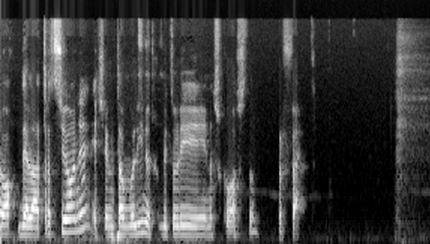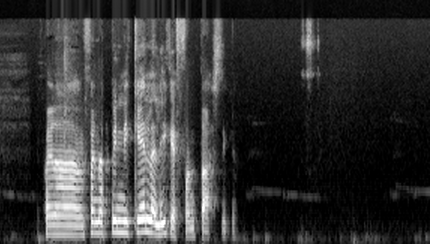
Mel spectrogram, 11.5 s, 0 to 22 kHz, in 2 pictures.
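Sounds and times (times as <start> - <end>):
speech: 0.0 - 4.1, 6.3 - 9.0
cat meowing insistently in drawn-out wavering cries: 3.2 - 4.2, 5.5 - 6.4, 8.9 - 10.0, 10.6 - 11.4.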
